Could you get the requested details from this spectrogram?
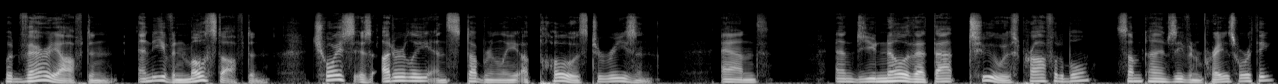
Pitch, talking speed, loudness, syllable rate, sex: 130 Hz, 130 wpm, -18 LUFS, 4.7 syllables/s, male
